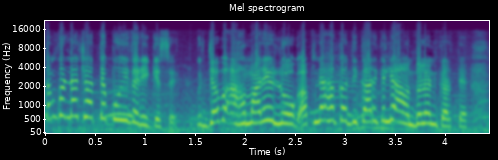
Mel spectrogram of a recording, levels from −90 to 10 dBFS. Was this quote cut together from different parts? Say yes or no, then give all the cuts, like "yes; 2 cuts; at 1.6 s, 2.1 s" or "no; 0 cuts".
yes; 1 cut; at 1.5 s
